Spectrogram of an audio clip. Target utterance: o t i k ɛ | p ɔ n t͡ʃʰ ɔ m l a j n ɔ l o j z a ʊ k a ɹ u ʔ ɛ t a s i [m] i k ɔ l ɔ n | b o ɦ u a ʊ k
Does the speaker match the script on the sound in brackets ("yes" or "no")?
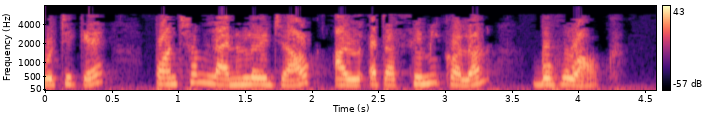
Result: yes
